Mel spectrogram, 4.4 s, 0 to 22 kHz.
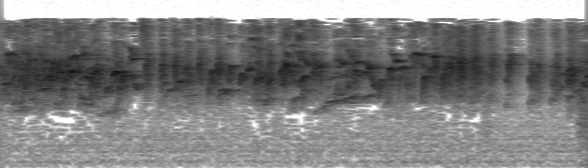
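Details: European goldfinch twittering recorded 11 September 2018: quick, bright chirps and tinkling notes tumbling over each other, with a brief rising whistled slur partway through and small drops in loudness between bursts.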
